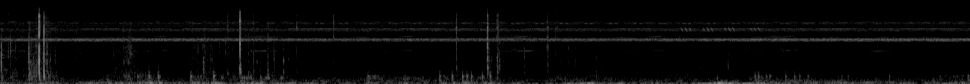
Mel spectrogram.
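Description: A steady high chirring chorus of night insects, with a few sharp clicks and some low rustling.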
